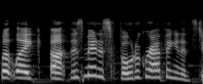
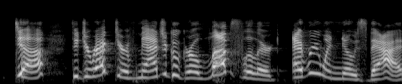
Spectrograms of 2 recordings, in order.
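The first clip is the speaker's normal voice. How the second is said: put-on loud kid character voice; 5 dB louder than usual. Voicing the kid's lines while playing: voice for the kid. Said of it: "the best I could do for his voice".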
